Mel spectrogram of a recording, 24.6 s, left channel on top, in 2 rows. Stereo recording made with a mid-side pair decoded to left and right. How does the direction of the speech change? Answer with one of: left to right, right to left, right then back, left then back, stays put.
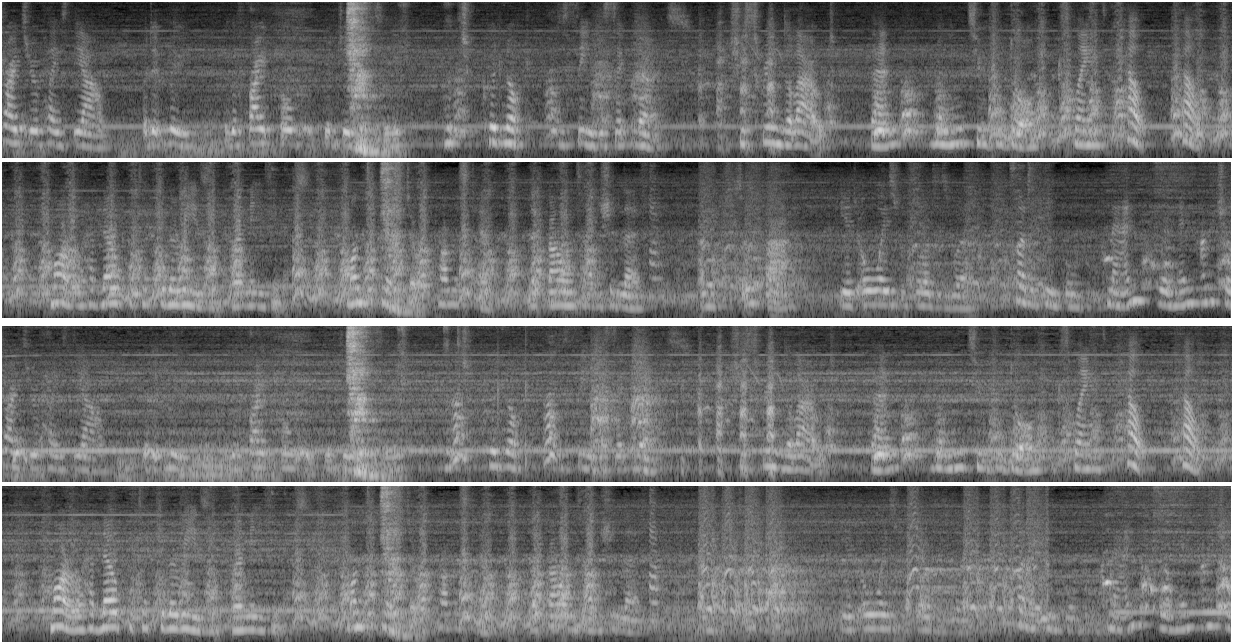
right then back.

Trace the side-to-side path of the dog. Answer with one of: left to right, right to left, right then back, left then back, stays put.
left then back.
